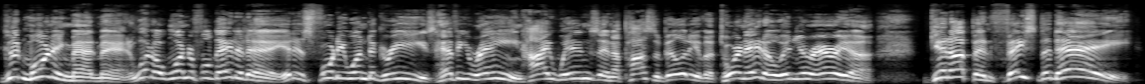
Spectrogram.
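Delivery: sing-song upbeat assistant greeting you; relentlessly perky machine voice; cheerful robot voice. Retold or imitated. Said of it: "stuck on cheerful mode".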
